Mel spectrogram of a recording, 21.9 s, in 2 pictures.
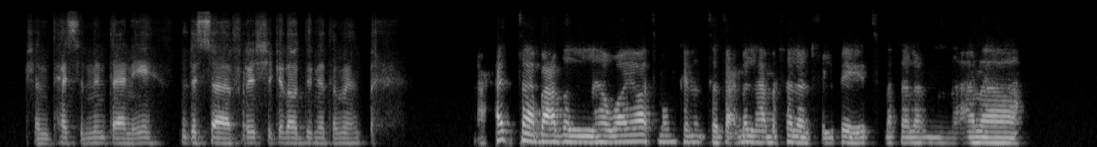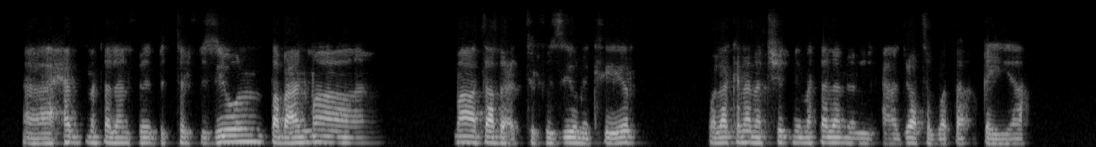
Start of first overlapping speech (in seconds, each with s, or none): none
